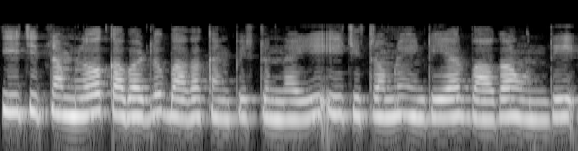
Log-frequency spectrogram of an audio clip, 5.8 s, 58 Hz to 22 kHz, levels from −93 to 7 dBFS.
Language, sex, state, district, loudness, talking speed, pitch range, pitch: Telugu, female, Andhra Pradesh, Sri Satya Sai, -14 LUFS, 105 wpm, 225-245 Hz, 230 Hz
